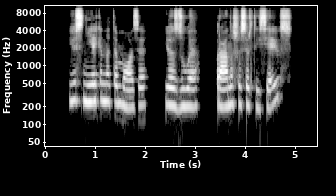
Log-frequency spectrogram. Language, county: Lithuanian, Vilnius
